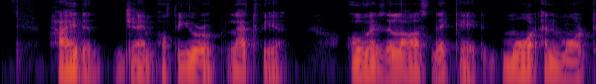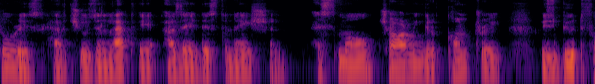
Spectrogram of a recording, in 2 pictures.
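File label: Latvian, Accented English, voice demos; GoLocalise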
